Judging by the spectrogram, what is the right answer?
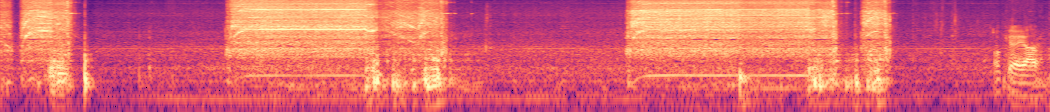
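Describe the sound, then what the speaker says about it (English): A power drill bores holes in garden planters outdoors: two long, loud whirring bursts of several seconds each with a rising motor pitch, separated by quieter gaps with handling clatter and brief speech. "Drilled some holes in some of her planters here"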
